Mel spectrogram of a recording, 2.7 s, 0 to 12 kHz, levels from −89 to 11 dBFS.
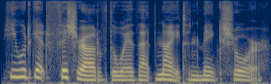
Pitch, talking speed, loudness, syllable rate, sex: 195 Hz, 285 wpm, -18 LUFS, 5.5 syllables/s, female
